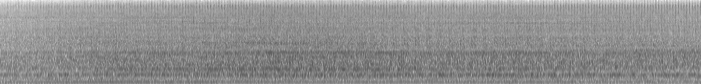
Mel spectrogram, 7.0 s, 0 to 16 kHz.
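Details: ZAZ Forza, 2,500 km, fresh 5W-40 synthetic oil, warm idle: light, even ticking about four per second; persists when warm, vanishes briefly on throttle blip; owner suspects hydraulic lifters or injectors, later traces it to an ancillary unit, engine itself quiet.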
